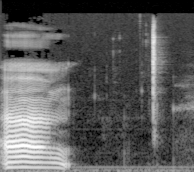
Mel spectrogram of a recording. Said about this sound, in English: Clicks off microphone too. Click, click. How do I pause that?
